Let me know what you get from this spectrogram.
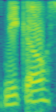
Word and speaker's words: Niko: And then, again, my name is Nico, so that's spelled N-I-K-O.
